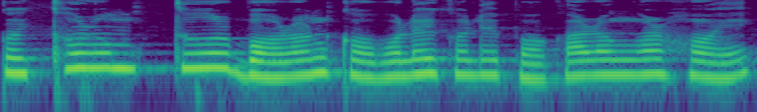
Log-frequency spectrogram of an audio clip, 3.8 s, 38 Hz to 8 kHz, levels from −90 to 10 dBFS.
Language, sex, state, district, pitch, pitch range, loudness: Assamese, female, Assam, Kamrup Metropolitan, 230 Hz, 215-265 Hz, -17 LUFS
